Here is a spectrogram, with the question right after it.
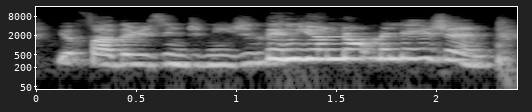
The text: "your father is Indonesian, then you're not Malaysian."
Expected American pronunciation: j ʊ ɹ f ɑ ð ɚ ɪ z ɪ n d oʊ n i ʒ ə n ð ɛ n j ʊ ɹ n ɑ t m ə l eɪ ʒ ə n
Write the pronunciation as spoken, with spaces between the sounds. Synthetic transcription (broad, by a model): j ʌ ɹ f ɑ ð ɚ ɪ z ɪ n d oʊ n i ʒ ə n ð ɛ n j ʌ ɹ n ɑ t m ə l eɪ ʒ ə n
